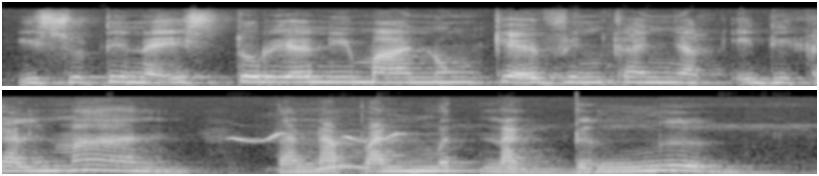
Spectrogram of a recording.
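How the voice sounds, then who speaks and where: A woman's voice: medium pitch, fairly even intonation, normal speed, noisy background, natural voice. A woman acting a gossipy village neighbour in an Ilocano comedy radio drama, chattily passing on news. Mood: gossipy, concerned.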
